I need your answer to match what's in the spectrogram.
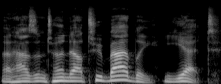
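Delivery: emphasis on "yet", set apart after a pause. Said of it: "I'll say the same thing for him".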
